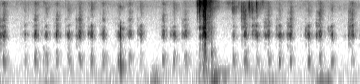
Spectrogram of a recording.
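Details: Guinea pig (Cavia porcellus) eating baby corn, a fast, steady run of crisp crunching chewing clicks.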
